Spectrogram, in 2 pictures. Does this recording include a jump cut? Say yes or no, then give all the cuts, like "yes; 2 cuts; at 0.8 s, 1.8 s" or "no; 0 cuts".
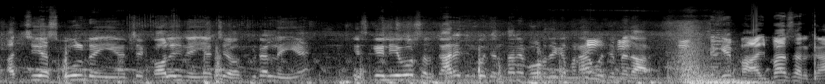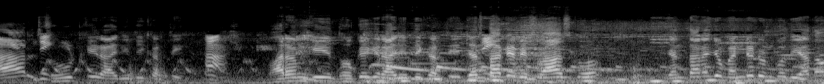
yes; 1 cut; at 7.0 s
